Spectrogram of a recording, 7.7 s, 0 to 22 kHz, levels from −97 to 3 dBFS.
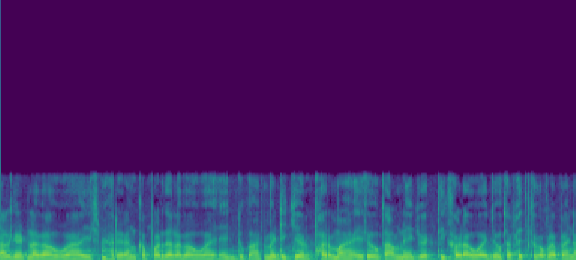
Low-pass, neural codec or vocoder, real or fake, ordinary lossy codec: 7.2 kHz; codec, 16 kHz, 8 kbps, FunCodec, trained on LibriTTS, 25 frames a second; fake; none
